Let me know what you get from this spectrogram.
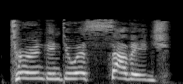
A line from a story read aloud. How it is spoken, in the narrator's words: she shouted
